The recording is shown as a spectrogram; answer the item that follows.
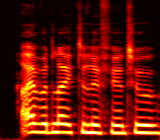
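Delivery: flat, dull, boring monotone delivery. Reading a story aloud, asked what voice to give a character: monotone, boring. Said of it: "monotone, boring".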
